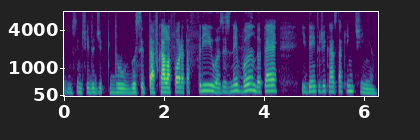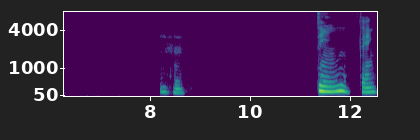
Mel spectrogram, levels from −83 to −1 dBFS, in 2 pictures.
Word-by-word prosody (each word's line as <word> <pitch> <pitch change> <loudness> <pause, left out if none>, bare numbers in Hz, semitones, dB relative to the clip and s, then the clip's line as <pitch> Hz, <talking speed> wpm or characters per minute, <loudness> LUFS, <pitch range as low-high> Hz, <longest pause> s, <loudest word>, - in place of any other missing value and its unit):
No 145 - -16
sentido 150 +2 -9
de 145 +1 -10
do 145 0 -4
você 150 +2 -3
tar 150 - +6
ficar 160 +1 +6
lá 155 0 +8
fora, 170 0 +3
tá 165 - -7
frio, 200 +1 -2
às 150 -2 -5
vezes 165 -1 -9
nevando 200 +1 0
até, 195 +3 +1 0.5
e - - -10
dentro 180 +3 -5
de 190 +1 -8
casa 175 -3 -4
está 180 - -4
quentinho. 160 -10 -8 2.0
Uhum. 150 -5 -13 2.7
Sim, 180 -1 +3 0.2
tem. 155 0 -6
165 Hz, 115 wpm, -26 LUFS, 150-185 Hz, 2.7 s, lá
